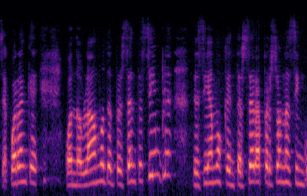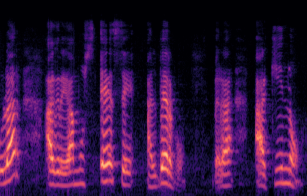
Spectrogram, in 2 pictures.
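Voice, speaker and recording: A woman teacher with a somewhat high voice explains grammar rules patiently, checking often that the students follow. The recording sounds dull and lo-fi. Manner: patient, repeats with frequent "¿verdad?" and "¿ok?" checks. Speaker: English teacher. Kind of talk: explaining a lesson step by step.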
